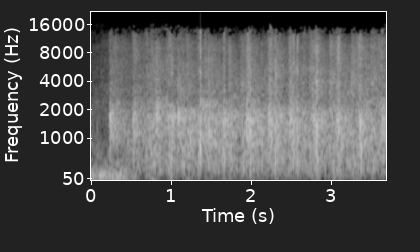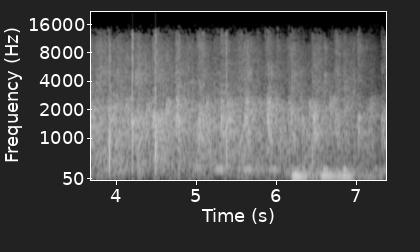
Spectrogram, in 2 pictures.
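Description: A crowd applauds steadily for several seconds for an outgoing board vice president, a dense patter of many hands clapping at once, sustained without a break.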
